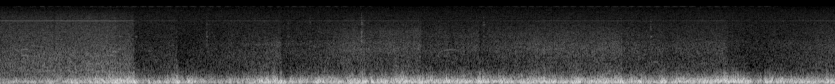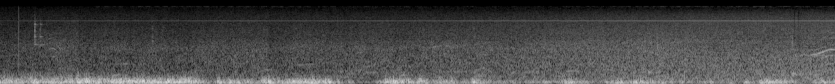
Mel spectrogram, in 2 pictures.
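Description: Cold winter wind blows steadily outdoors at a spring 10K road race, a loud continuous rumble and buffeting across the whole stretch, with no voices.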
